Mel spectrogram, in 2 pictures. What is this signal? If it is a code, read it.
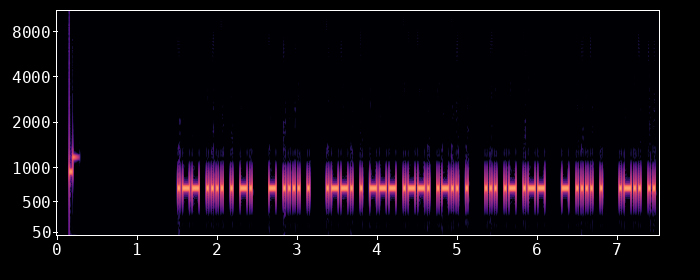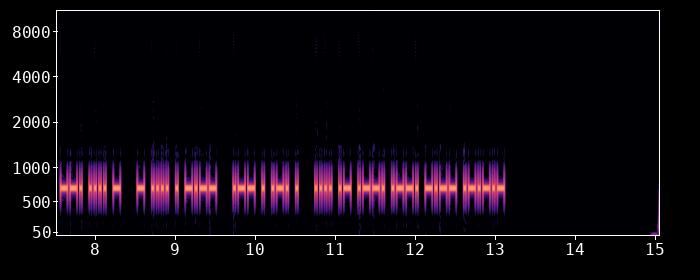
Morse code, heard as a keyed tone, about 40 wpm, 700 Hz. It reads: WHEN THE PEOPLE SAW THE LIGHT THEY WERE HAPPY.
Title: Sentences from Top 1000 Words - Review Part 1 - 40wpm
